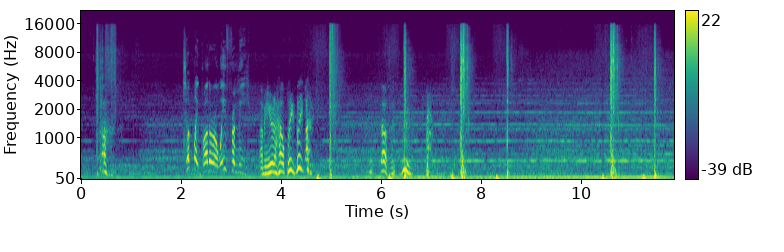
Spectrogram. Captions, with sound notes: You took my brother away from me. I'm here to help. please, please, ah... No, please. [Grunting]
